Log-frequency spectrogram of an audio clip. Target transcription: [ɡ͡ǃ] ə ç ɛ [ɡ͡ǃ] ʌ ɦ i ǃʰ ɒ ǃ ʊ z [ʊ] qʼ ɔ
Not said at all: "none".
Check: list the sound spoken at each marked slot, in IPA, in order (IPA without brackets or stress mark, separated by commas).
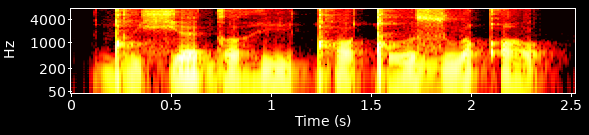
ɡ͡ǃ, ɡ, u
